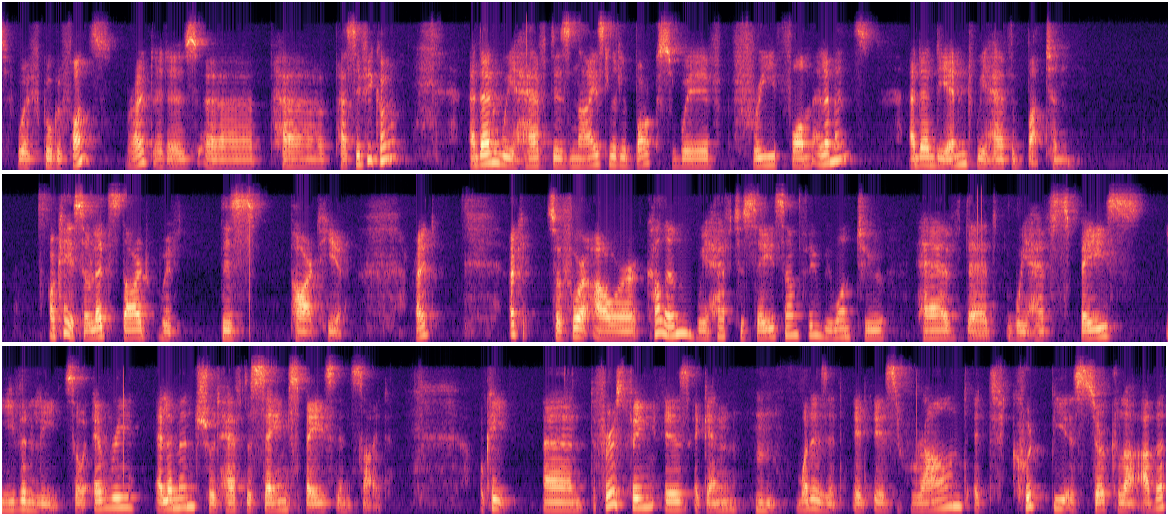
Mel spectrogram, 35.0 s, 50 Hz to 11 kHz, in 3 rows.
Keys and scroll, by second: 23.8 super+s, 28.8 super+Tab.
